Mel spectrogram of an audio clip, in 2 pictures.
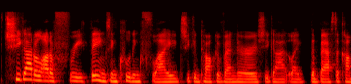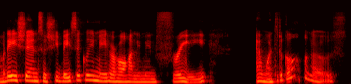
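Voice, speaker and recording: A woman co-hosting a podcast, telling a personal story in casual chat and acting out what others said. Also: fast talker. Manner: animated, acts out quoted dialogue in pitched-up voices; chatty and emphatic, addresses listeners as "guys". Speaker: podcast co-host.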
